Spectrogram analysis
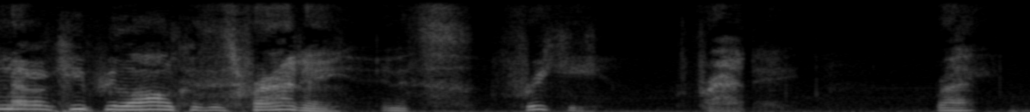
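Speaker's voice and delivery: seductive, sexy voice, played up and put-on. Speaker wrapping up with the group on a Friday, put-on sexy voice. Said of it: "that was my sexy voice".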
